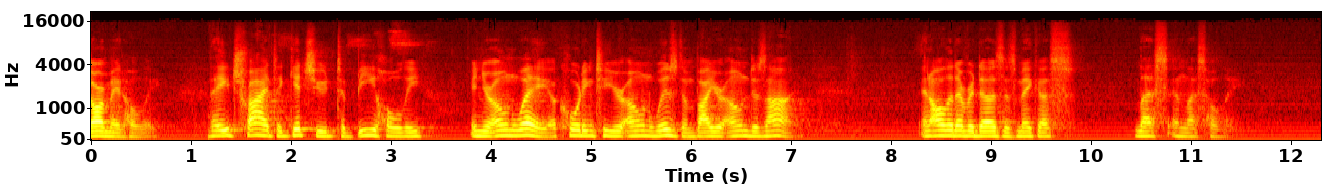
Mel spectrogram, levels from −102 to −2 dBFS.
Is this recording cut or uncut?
cut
